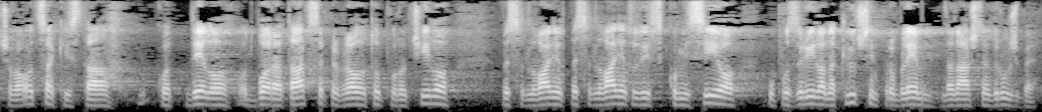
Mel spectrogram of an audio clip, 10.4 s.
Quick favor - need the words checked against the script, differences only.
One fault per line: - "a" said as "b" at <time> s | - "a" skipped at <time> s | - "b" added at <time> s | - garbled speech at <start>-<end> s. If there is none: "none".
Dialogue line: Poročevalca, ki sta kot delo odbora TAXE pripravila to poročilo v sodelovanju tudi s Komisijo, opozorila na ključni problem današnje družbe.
- "v sodelovanju" added at 5.7 s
